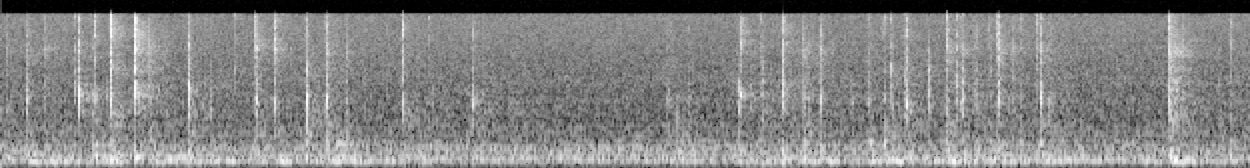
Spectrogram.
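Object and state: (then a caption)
Plastic laptop keyboard. Fast typing with both hands on a laptop keyboard with black plastic keys, struck with long lavender-painted nails and fingertips. Quick, bright clicks run in irregular bursts over a low steady hum, with a few sharper, louder taps standing out.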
